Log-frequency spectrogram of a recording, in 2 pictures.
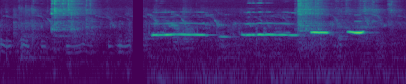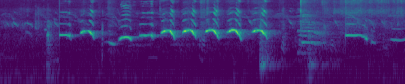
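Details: Starling that talks, whistles and imitates sounds: steady whistled tones, then a rapid string of bouncing looped whistles and scattered chattering clicks.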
